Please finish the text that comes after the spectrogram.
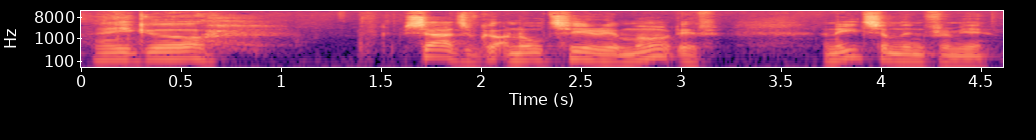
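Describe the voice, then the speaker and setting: An actor playing an educated middle-aged man who asks questions calmly. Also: mid-range voice, a little fast, a little hiss or hum, close to an everyday voice. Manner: calm, gently questioning. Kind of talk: radio drama acting.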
